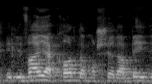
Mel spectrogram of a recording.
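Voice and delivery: normal talking voice

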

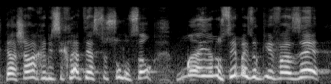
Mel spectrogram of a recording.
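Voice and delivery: retold boy at the end of his tether; desperate outburst. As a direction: plead in a high, agitated run, barely pausing. Retold boy's desperate outburst to mother.

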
